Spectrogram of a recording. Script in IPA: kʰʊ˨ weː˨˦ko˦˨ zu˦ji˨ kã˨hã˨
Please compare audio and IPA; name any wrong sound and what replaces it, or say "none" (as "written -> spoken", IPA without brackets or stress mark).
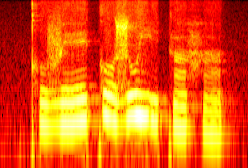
w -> v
